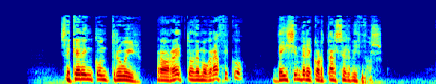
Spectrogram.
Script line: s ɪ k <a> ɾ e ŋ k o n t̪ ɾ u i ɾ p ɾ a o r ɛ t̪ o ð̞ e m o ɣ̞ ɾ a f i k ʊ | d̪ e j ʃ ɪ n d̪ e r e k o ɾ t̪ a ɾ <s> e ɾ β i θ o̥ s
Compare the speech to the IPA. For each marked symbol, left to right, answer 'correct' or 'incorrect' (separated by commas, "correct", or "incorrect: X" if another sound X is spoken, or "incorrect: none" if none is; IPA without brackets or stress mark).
incorrect: ɛ, correct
